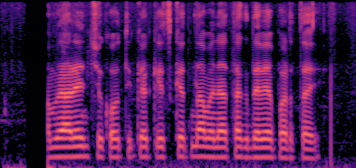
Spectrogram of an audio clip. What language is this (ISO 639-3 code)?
mag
